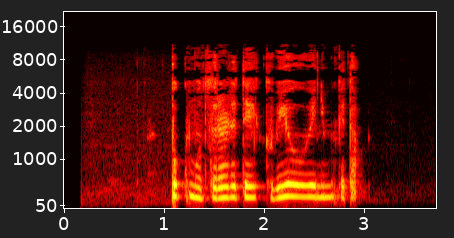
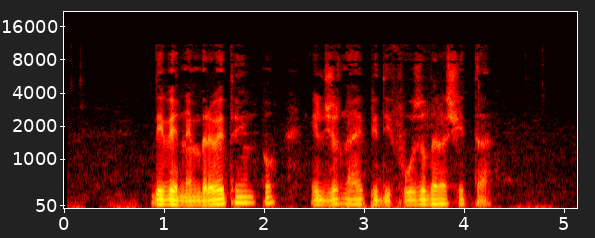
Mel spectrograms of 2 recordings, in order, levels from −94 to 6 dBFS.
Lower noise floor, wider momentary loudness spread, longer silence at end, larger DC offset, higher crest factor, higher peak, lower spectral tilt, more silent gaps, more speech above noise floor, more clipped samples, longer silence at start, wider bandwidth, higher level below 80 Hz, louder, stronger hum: first, -73 dBFS vs -59 dBFS; about the same, 13 LU vs 13 LU; about the same, 0.8 s vs 0.9 s; neither; about the same, 22 dB vs 20 dB; first, -2 dBFS vs -6 dBFS; second, -5 dB/octave vs -7.5 dB/octave; neither; first, 52 dB vs 34 dB; neither; first, 1.1 s vs 0.9 s; about the same, 11 kHz vs 11 kHz; second, -64 dBFS vs -38 dBFS; first, -22 LUFS vs -26 LUFS; neither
